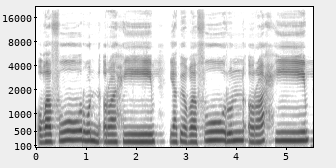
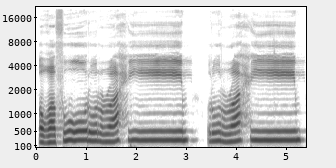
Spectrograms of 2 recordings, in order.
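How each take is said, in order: First: "غفور" cut off, a stop before "رحیم"; wrong reading. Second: Slow chant, "غفور" running straight into "الرحیم" with a doubled ra; correct merge without ghunnah. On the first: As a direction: demonstrate the mistake, breaking the words apart. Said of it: "یہ غلط انداز ہے". (غلط انداز، غفور کے بعد رک کر) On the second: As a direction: merge the ra sounds without nasal. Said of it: "آپ نے کیسے پڑھنا ہے؟". (درست ادغام بغیر غنہ) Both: Shown as a demonstration.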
